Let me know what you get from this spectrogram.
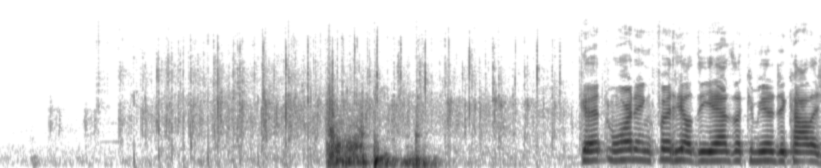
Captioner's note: applause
